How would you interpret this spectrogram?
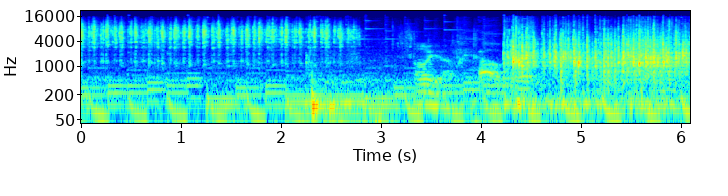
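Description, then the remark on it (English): Dice clatter down through a dice tower during a tabletop role-playing game, landing many sixes for a fire damage roll, in a quick burst of hard, rattling clicks, loud and busy, with people talking over the tumbling. “That's a lot of sixes. Dice tower.”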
